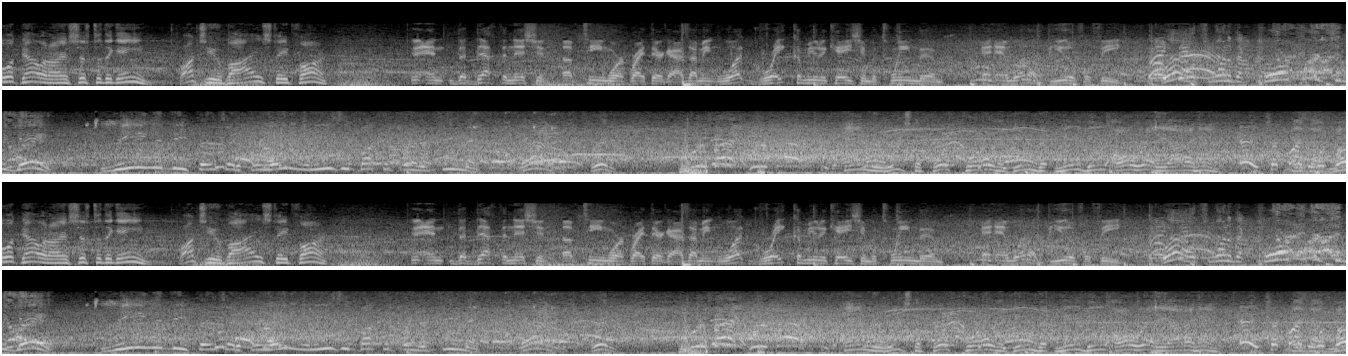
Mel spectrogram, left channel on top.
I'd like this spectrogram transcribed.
look now at our assist of the game? Brought to you by State Farm. And the definition of teamwork right there, guys. I mean, what great communication between them, and what a beautiful feed. Well, it's one of the core parts of the game. Reading the defense and creating an easy bucket for your teammate. That is pretty. Put it back! Put it back! And we reach the fourth quarter in a game that may be already out of hand. Hey, Check They got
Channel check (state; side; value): normal; both; correlation 0.82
